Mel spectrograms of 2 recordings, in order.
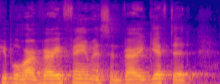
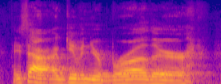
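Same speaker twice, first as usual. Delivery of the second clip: put-on, dry, ironic tone; 4 dB louder than usual. Quoting what he said to sarah, with a mock-ironic tone. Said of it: "you can hear the irony in his voice here. Like".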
